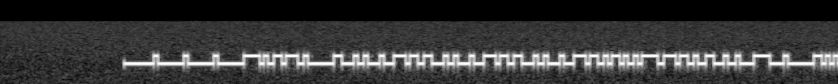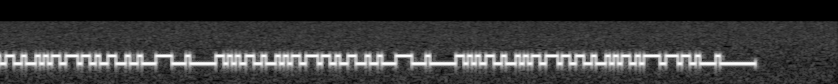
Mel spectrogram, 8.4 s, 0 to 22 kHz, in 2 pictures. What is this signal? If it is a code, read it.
RTTY (50 baud, 450 Hz shift), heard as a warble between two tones, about 1210 Hz centre. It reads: CQ CQ CQ DE W9RPS W9RPS W9RPS PSE K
